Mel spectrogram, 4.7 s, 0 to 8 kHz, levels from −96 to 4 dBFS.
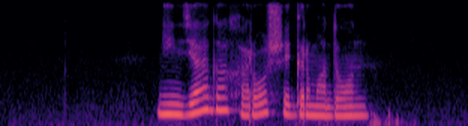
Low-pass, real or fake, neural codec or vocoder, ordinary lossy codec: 7.2 kHz; real; none; Opus, 24 kbps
